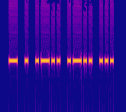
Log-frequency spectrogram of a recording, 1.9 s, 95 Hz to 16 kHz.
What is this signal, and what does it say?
Morse code, heard as a keyed tone, about 30 wpm, 1000 Hz. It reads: TELLS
